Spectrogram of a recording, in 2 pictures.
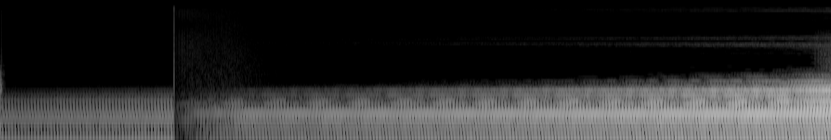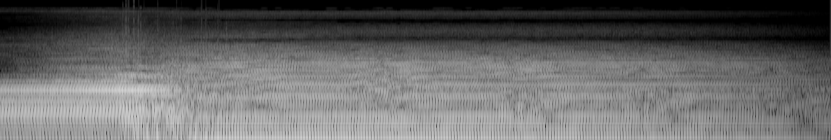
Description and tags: movie logon
This is a short motif typical of the sound heard at
the beginning of any movie when the movie studio's
logo is shown. Made with Audacity's pluck rendering.
cinema, dramatic, logo, movie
